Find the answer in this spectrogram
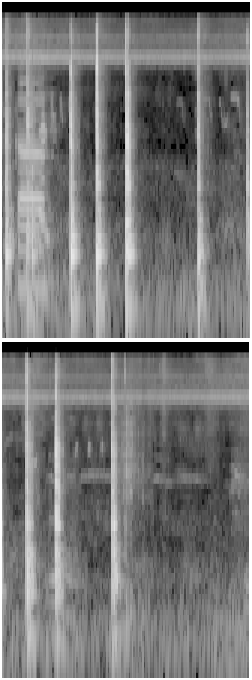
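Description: Eight sharp knocking blows, irregularly spaced from about a third of a second to a second apart. The three in the first two seconds are the loudest.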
